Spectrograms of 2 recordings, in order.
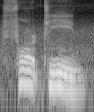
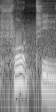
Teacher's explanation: Jadi kalau mengatakan teen itu agak naik, sedangkan kalau puluhan, T itu turun. Seperti pada contoh tadi, 14, 40, 14 naik, 40 turun. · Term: intonasi atau penekanan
